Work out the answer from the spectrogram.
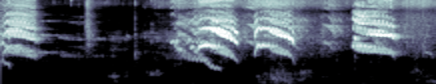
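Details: Green parrot giving loud, harsh squawks with strong downward-curving harmonics, a short burst at the start and then three ringing calls in a row, with brief quiet gaps between them in a small indoor space.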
